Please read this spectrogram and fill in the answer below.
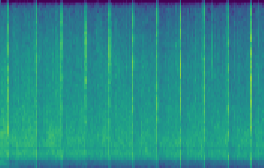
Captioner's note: applause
